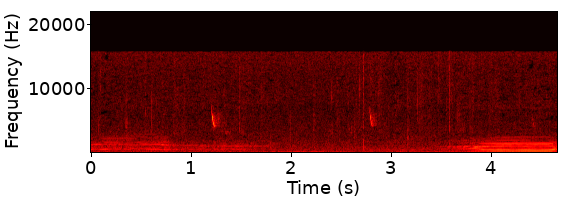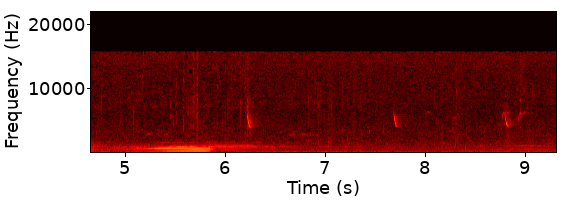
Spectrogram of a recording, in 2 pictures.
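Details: Male cattle lowing: two loud, rich bellows in quick succession mid-clip, each held about a second with a slight arching pitch, framed by fainter softer moos before and after and sparse sharp high ticks.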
